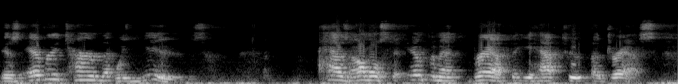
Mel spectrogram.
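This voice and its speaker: A man with a Southern US accent, high-pitched, lively intonation at a moderate pace, with audible room echo. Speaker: research geologist. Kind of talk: lecture.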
